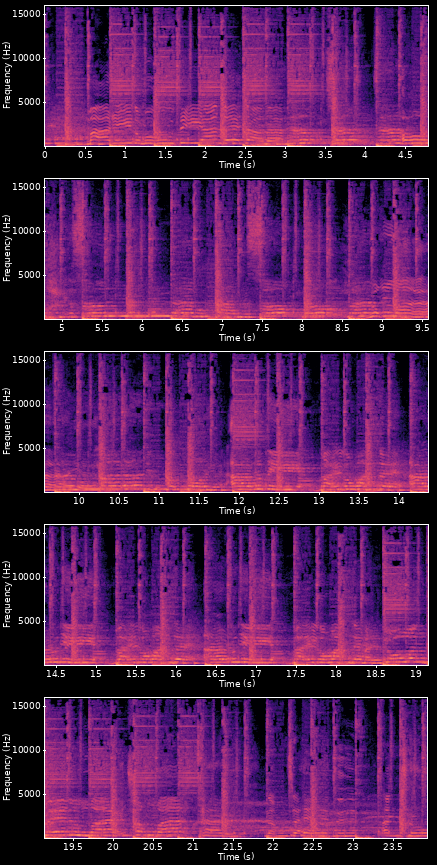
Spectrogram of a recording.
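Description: K-pop girl group singing an upbeat pop song into microphones over a steady, driving dance beat.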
